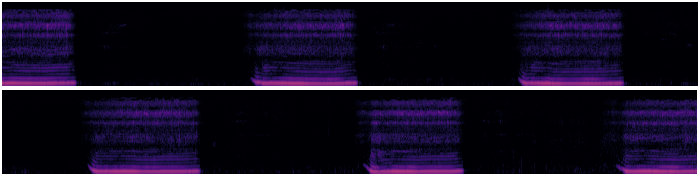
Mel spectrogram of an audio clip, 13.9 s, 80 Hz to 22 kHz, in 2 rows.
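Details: Loud, regular, strongly voiced snores during sleep, about 22 a minute, each a sustained tone lasting about a second with quiet pauses between; snoring.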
